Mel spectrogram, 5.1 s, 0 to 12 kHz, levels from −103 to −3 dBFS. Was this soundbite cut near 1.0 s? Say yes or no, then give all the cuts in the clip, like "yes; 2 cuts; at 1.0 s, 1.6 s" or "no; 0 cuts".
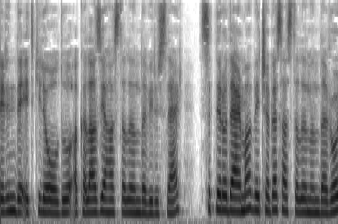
no; 1 cut; at 3.0 s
